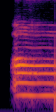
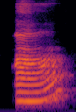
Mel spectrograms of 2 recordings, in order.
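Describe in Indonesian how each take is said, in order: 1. Nadanya tetap tinggi dan datar. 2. Nadanya naik ke atas. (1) "nada pertama dan nada yang datar. A, datar dan tinggi" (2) "nada dua adalah naik ke atas ya"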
